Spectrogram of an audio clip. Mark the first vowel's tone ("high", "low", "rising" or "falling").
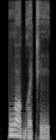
falling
